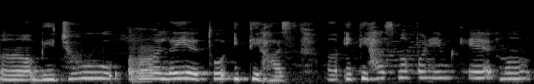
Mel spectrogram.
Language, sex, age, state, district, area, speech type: Gujarati, female, 18-30, Gujarat, Rajkot, urban, spontaneous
